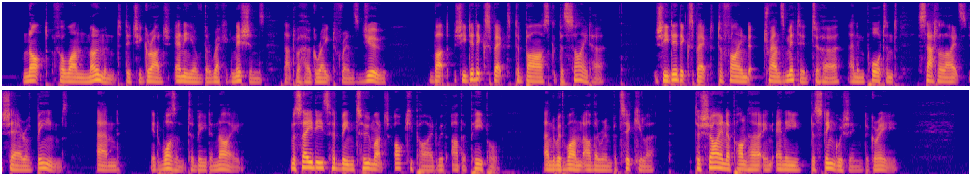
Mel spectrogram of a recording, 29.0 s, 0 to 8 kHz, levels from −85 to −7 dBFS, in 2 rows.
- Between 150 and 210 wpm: No, average, 140 wpm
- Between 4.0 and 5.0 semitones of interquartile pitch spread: No, average, 3.4 semitones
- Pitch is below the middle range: Yes, low, 110 Hz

